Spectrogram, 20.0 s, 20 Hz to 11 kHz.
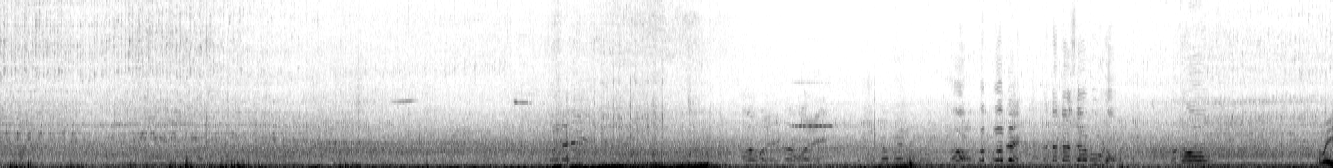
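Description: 1955 Buick Special's V8 engine running at low speed as the sedan pulls slowly away, a steady low engine note.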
